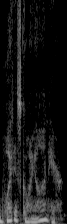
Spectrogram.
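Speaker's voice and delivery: breathy whisper, puzzled; a private, bewildered whisper in a crowded room; whispered bewilderment. Retold or imitated. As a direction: whisper it to yourself, baffled. Bewildered inner thought in ashram.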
